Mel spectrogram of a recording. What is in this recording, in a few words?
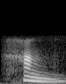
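"hang4", Cantonese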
